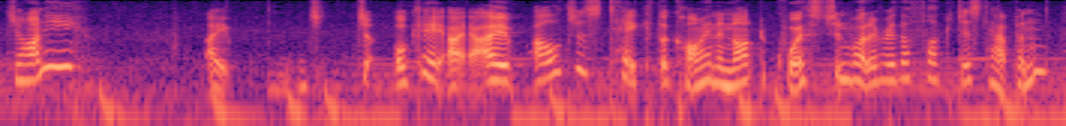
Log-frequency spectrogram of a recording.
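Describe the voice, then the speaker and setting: A woman's voice: a little high, animated, normal speed. Flustered, swearing woman streamer. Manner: flustered, swears often, reacts loudly to chat. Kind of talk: casual livestream chat.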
